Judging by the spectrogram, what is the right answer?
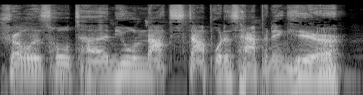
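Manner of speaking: growly, growling werewolf voice. A game master voices a werewolf sauntering up to the players; growly werewolf voice. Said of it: "This is a little bit more growly sounding".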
